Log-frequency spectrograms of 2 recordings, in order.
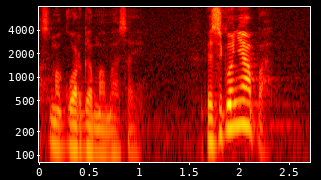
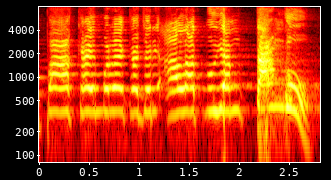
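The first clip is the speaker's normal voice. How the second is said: high, very loud intercession; re-enacted shouted prayer; 20 dB louder than usual. Pastor's wife praying for them to be used, re-enacted as a high shout. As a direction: shout the plea out to God. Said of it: "langsung teriak".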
